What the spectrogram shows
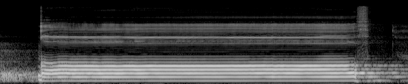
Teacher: আওয়াজটা গলার ভিতর থেকে বাড়ি দিয়ে আনতে হবে।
